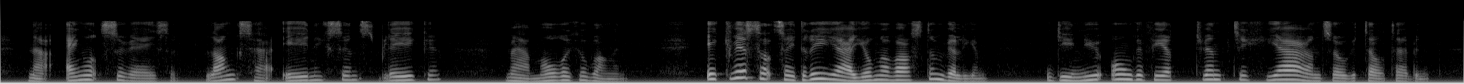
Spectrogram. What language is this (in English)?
Dutch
